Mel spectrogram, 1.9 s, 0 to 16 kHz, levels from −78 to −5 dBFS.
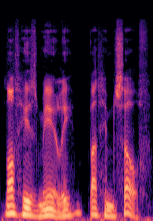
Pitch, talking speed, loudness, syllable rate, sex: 105 Hz, 155 wpm, -18 LUFS, 5.1 syllables/s, male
